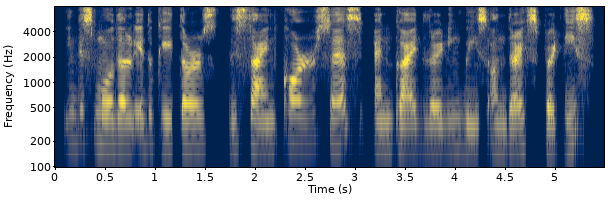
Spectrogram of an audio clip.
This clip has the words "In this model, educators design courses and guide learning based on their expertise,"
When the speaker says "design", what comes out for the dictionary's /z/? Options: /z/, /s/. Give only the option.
/s/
